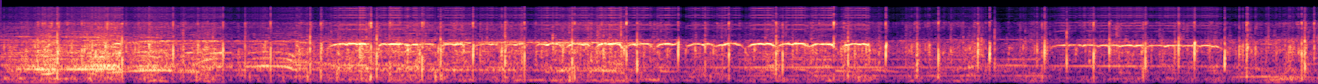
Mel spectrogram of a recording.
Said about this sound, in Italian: Grande, un applauso!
